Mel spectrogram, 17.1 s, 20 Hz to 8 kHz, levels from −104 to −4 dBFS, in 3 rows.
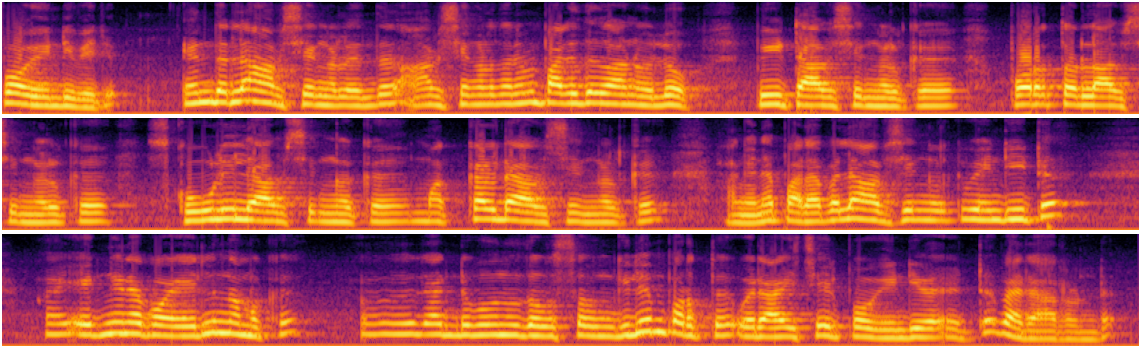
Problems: none marked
